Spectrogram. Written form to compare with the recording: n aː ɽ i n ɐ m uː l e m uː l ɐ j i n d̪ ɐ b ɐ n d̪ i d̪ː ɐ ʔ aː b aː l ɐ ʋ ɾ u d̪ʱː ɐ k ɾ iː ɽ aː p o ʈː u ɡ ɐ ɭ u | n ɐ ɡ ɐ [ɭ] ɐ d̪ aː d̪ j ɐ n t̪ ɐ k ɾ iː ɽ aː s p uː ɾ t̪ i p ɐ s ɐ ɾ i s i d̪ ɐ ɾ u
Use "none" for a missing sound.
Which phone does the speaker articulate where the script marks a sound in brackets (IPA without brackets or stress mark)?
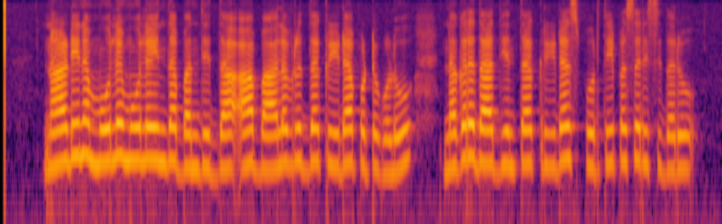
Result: ɾ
